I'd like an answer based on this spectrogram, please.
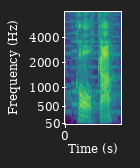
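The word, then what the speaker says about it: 効果: Koka, effect. This we have seen before. It's Chinese compound accent on the first mora.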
